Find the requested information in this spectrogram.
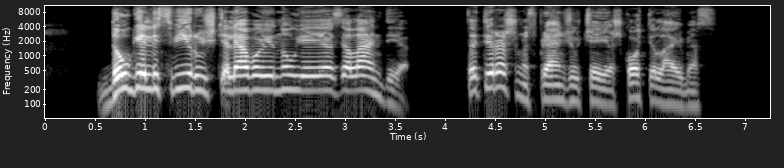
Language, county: Lithuanian, Vilnius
